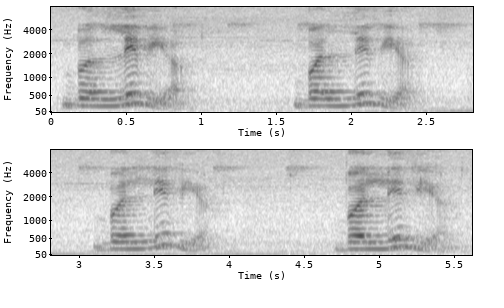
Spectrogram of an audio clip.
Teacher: again there are three syllables and the stress is on the second syllable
